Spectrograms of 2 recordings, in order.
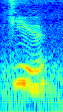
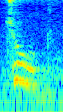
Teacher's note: The sound is made just behind the alveolar ridge or the bony ridge behind your upper front teeth, but in front of the hand palate.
